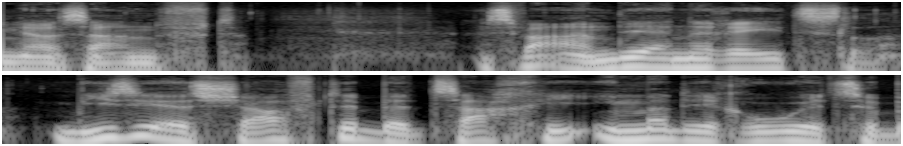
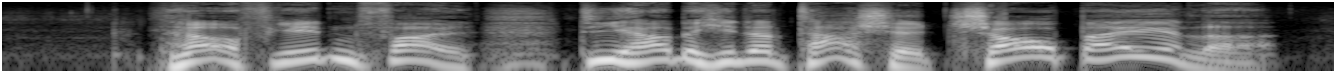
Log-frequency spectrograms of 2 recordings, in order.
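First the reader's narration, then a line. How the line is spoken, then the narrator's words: Called out while leaving. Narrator (German): rief Zachi im Weggehen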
